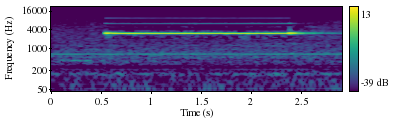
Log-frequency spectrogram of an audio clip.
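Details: Electronic voting machine control unit after a three-vote mock poll: a single steady high-pitched beep lasting about two seconds when the Close button is pressed, confirming polling is closed.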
